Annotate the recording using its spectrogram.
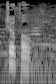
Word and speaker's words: Drupal: Drupal. – Drupal, not Drupal. – No. – Not like the drag singer, like RuPaul. – No, Drupal is not a drag queen. – What do you see as Drupal's greatest strengths and weaknesses?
